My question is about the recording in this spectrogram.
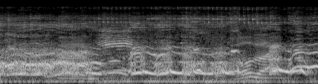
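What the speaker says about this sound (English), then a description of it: "That's a lot of dogs." A pack of many dogs on a street in Cebu, Philippines, barking and howling together in wavering, overlapping wails, loud and close, with a voice exclaiming over the chorus.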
